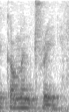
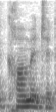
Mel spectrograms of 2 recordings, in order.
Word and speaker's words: commentary: talk about the commentaries, the word commentary, people, they mispronounce it somehow, they say commentary. I'm sorry for this if you're hurt, but it's a commentary. The word is commentary.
